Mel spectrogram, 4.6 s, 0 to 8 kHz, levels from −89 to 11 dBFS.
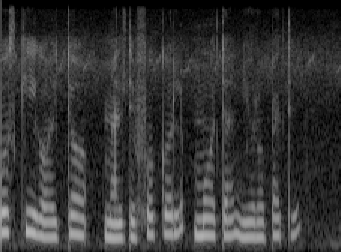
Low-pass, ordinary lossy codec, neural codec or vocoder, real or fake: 7.2 kHz; none; none; real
